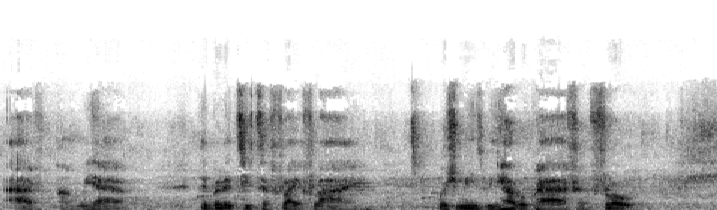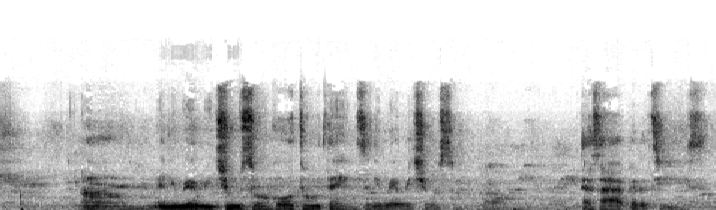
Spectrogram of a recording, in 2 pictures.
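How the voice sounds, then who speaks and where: An American man hosts his own show, his low voice keeping a level tone against a noisy background. His monologue rambles, halting with frequent ums and restarts.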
